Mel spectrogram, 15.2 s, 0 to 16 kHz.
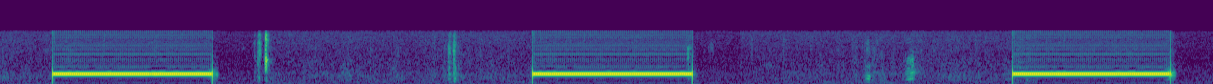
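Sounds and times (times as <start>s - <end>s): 
outgoing phone call ringback tone: 0.6s - 2.8s, 6.6s - 8.7s, 12.6s - 14.7s.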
